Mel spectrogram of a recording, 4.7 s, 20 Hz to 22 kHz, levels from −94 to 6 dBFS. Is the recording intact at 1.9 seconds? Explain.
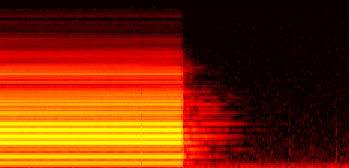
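No. At about 1.88 s the music drops compressed frames: a run of roughly seven whole frames never reaches the output, so playback leaps forward by around 150 ms of material. The seam at 1.88 s is a short smeared blip if the codec is lossy, where adjacent frames overlap, or a hard click if it is lossless. On a spectrogram this shows as an abrupt discontinuity in the musical content; the waveform shows a sudden change in envelope.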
